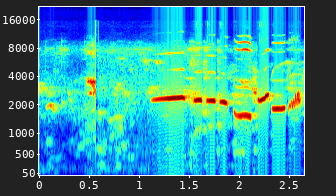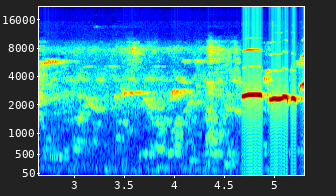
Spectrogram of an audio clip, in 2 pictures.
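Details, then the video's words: White-rumped shama lure song to excite other shamas: long pure whistles sliding up and down mixed with brief chips, a burst then a pause and another clear whistled phrase. "PANCINGAN EMOSI MURAI PASTOL"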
